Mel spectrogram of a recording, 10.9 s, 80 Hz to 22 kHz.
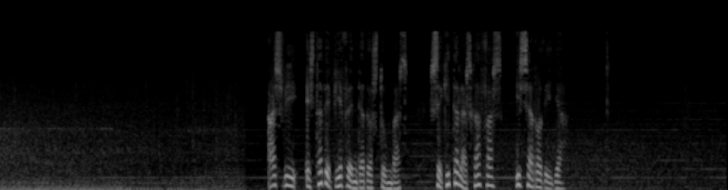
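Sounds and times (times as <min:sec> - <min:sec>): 
car engine humming as the car turns right into a cemetery: 0:00.0 - 0:03.8
speech: 0:04.1 - 0:08.6.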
